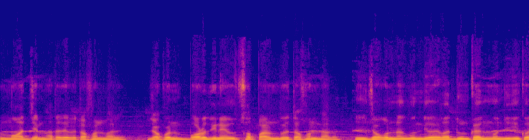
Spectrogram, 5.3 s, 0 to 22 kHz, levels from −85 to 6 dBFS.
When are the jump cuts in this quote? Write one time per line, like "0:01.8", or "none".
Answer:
0:01.3
0:03.4

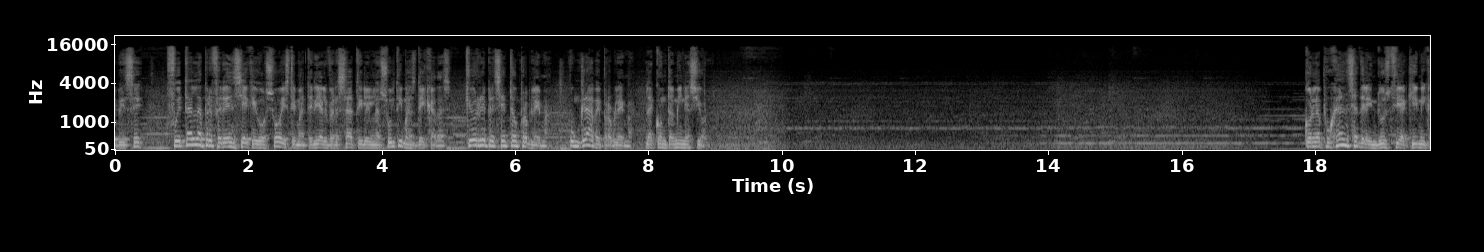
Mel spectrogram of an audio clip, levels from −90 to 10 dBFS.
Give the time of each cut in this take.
0:07.3

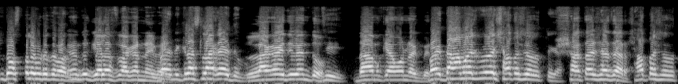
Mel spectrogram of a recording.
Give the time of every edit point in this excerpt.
none

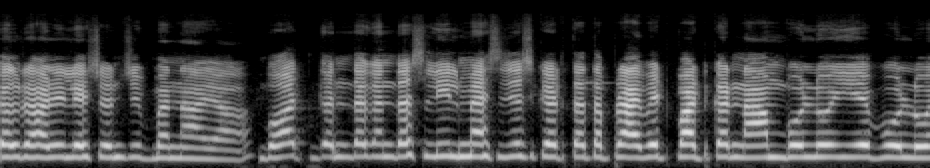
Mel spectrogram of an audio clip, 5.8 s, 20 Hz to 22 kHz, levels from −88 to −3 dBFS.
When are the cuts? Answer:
0:01.5

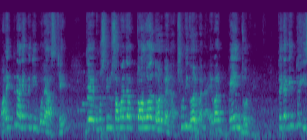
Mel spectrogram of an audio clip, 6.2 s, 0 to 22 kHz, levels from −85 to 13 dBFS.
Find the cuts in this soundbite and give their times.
none

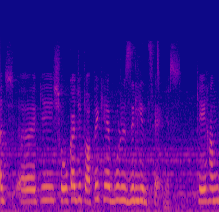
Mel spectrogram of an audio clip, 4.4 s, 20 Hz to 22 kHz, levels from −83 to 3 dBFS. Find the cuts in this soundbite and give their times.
none

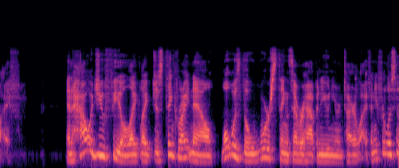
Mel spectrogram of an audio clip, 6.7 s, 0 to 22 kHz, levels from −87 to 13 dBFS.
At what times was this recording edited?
none

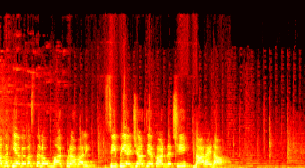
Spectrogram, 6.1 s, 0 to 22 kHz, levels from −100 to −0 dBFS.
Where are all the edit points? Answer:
0:04.6

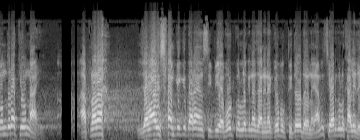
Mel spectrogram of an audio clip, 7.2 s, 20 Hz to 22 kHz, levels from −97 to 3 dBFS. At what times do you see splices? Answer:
none

